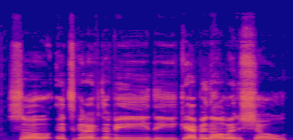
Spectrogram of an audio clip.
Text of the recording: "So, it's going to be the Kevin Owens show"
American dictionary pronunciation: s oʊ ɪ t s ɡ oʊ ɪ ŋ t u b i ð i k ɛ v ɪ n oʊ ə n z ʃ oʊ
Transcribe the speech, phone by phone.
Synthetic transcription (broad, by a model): s oʊ ɪ t s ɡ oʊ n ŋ t u b i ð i k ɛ b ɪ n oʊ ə n ʃ oʊ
